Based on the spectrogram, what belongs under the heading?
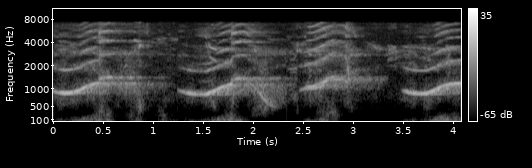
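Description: An alala, or Hawaiian crow, gives a territorial call: four loud, hoarse, harmonically rich caws that rise and bend, repeated at a steady pace of roughly one per second, with no talking.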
